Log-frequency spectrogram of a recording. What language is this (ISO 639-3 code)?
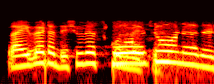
pan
